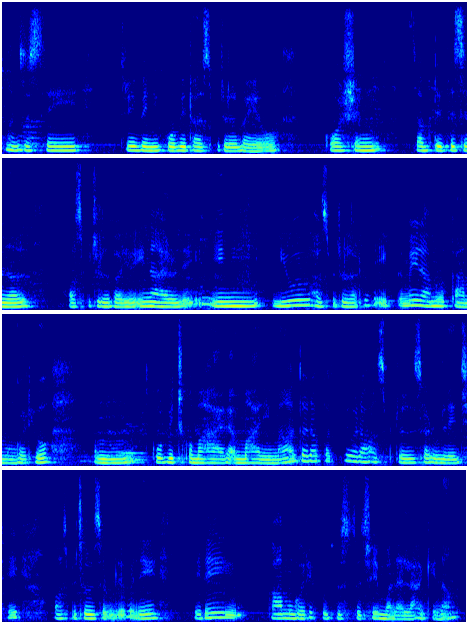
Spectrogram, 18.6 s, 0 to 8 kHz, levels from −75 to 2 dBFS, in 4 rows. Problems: constant background noise, background conversations at intervals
